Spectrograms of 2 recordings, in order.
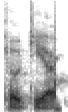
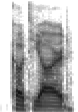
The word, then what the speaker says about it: Marion Cotillard: So, I've been I've been saying her name wrong for like years. Marion Cotillard? Yeah, I thought it was Marion Cotillard, but we learned every movie with Marion Collier. Cotillard. Cotillard.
